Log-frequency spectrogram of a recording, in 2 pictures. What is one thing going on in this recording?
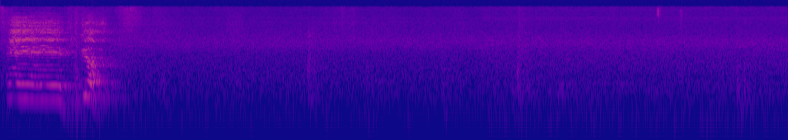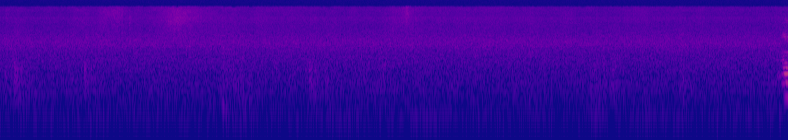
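A man's hands and feet pad softly on a floor mat.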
